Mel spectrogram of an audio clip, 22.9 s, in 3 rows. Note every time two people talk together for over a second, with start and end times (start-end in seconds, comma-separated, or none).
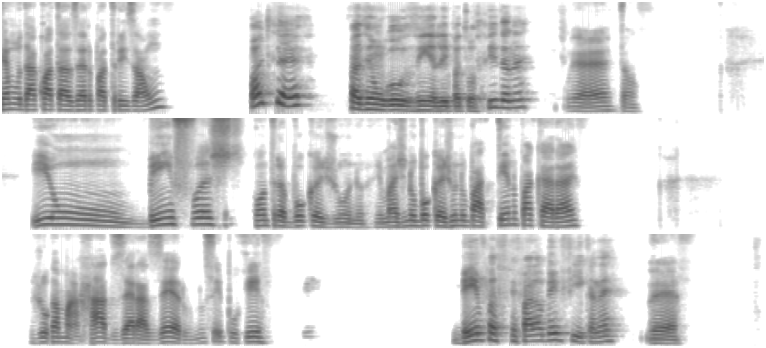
none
